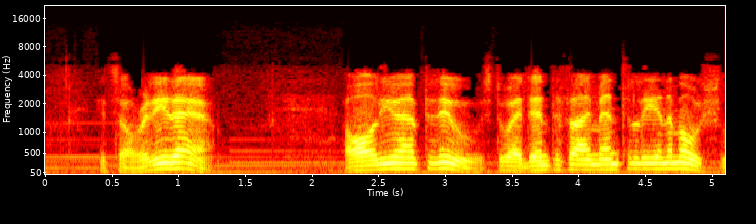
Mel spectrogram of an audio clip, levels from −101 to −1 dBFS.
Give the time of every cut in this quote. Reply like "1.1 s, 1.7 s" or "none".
4.2 s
